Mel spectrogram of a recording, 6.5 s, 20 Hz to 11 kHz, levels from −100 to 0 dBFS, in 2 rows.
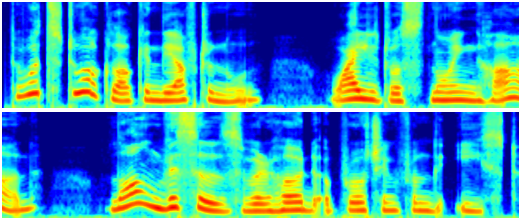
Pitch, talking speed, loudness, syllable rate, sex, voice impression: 220 Hz, 175 wpm, -20 LUFS, 5.3 syllables/s, female, very feminine, adult-like, slightly middle-aged, thin, tensed, slightly powerful, bright, hard, clear, slightly fluent, cute, very intellectual, refreshing, sincere, slightly calm, friendly, reassuring, very unique, slightly elegant, wild, slightly sweet, lively, strict, intense, sharp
